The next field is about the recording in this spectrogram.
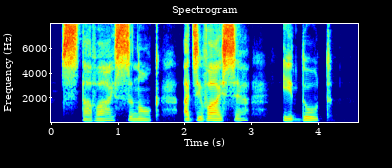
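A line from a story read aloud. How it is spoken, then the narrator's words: Mother's whisper. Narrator (Russian): мама и сказала почему-то шепотом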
